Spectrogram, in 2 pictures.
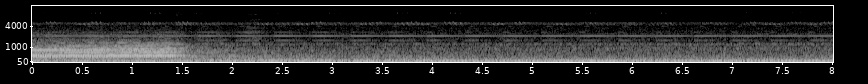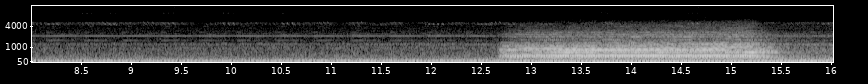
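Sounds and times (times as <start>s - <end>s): crickets chirping: 0.0s - 16.0s
diesel freight train rumble: 0.0s - 16.0s.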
